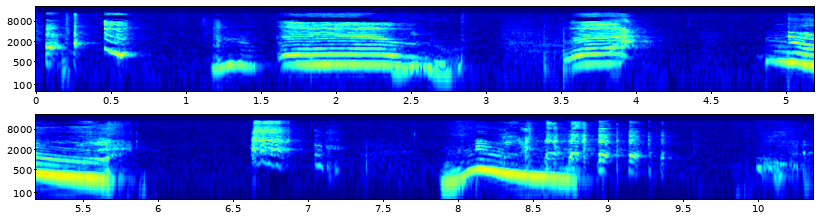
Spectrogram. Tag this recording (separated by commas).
Laughter, Speech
